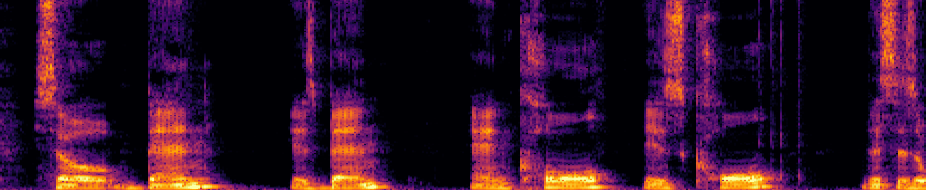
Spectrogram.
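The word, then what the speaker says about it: כל: So whenever you see this word, kol, you always pronounce it kol, not kal, because this is what they call a kametz chatuf, which is a shortened O-class vowel.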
